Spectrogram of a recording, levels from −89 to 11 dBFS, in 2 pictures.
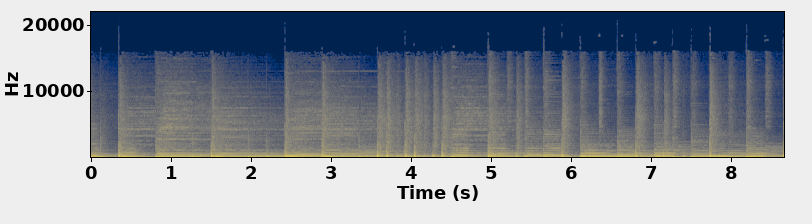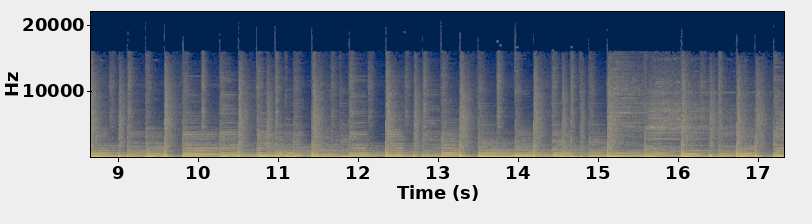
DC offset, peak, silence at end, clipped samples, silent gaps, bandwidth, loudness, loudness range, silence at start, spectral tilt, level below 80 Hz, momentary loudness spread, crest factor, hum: under 0.1%; 0 dBFS; 0 s; under 0.1%; none; 16 kHz; -13 LUFS; 1 LU; 0 s; -6 dB/octave; -18 dBFS; 3 LU; 12 dB; none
